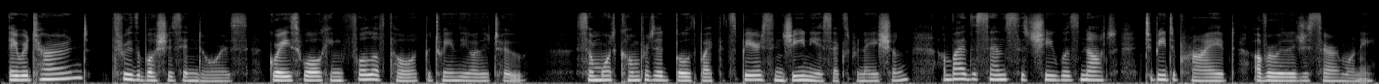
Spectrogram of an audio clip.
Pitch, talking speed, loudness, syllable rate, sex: 190 Hz, 160 wpm, -19 LUFS, 5.2 syllables/s, female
